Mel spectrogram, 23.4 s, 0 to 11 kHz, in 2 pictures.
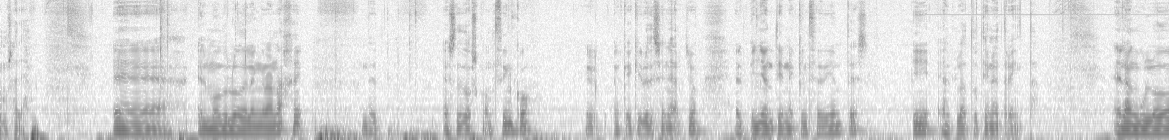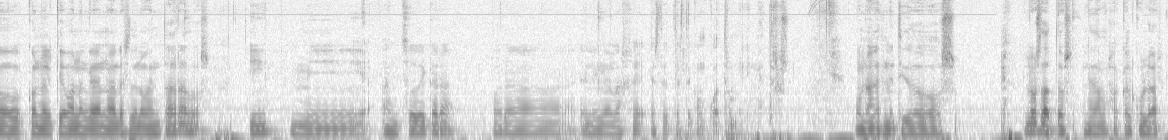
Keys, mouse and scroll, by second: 1.6 BackSpace, 3.3 KP_2, 3.9 KP_Decimal, 4.1 KP_5, 5.1 click, 7.5 KP_5, 8.6 KP_3, 10.6 click, 13.5 click, 17.6 KP_1, 17.7 KP_3, 18.2 KP_Decimal, 18.4 KP_4, 22.4 click, 23.1-23.3 scroll down 3.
